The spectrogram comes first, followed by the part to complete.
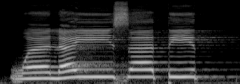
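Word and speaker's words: وَلَيْسَتِ: Walai, lai ada huruf lin, sebab ada ya sukun yang didahului baris fathah. Cara bacanya cukup dilembutkan. Walaisatit.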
